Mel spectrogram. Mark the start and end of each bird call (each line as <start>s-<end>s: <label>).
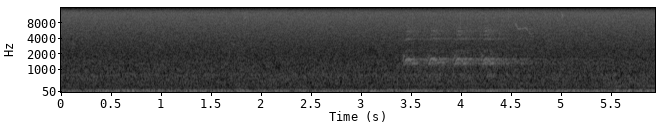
3.3s-4.5s: American Crow (Corvus brachyrhynchos)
